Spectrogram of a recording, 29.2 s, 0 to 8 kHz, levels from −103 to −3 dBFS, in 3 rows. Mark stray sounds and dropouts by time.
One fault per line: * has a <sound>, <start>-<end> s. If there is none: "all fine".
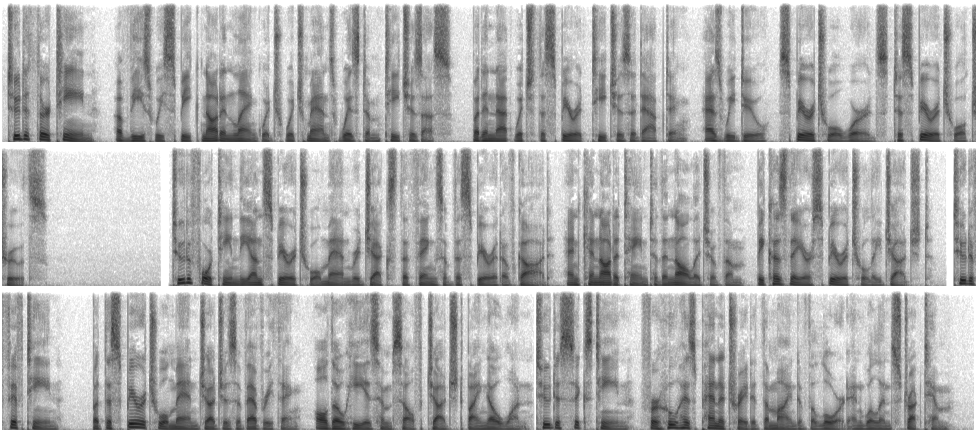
all fine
